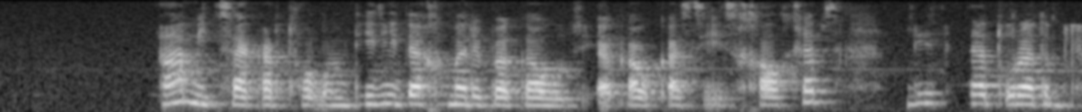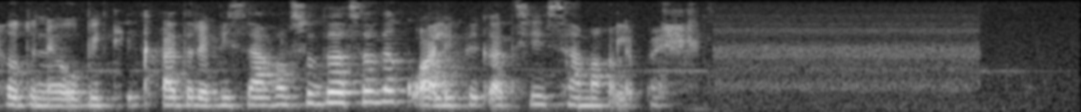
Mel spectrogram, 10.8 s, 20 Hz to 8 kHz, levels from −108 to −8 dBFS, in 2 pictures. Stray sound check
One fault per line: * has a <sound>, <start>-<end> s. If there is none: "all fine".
all fine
